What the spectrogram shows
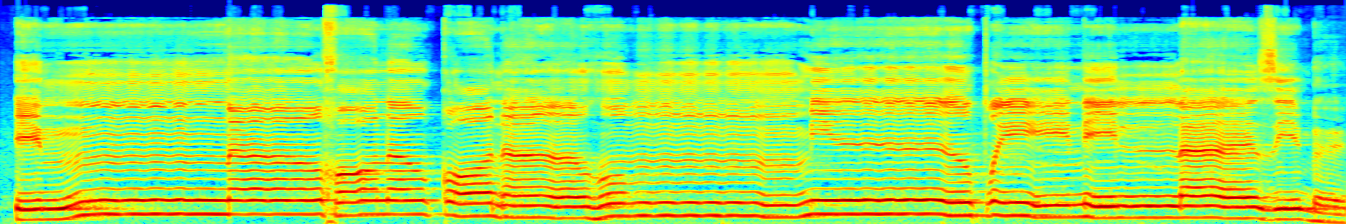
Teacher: Mim bertemu dengan mim namanya idgam mimi. Dengungkan cara bacanya dua dua harakat. · Nun sukun bertemu dengan huruf th namanya ikhfa. Samarkan tahan dua harakat. Tanwin bertemu dengan huruf lam namanya idgham bila gunah.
